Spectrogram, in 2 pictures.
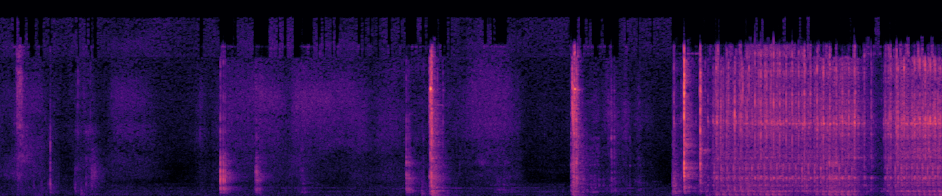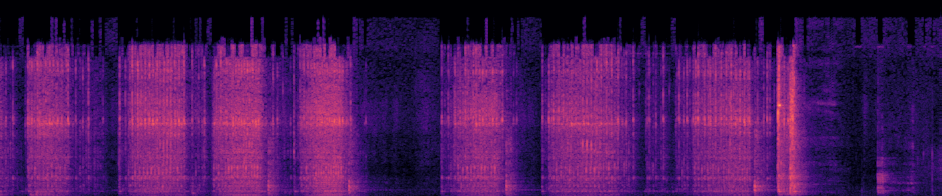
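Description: Sewing machine stitching a palazzo pant, heard close as a series of bursts of rapid mechanical whirring, first short isolated runs and then longer stitching runs with brief pauses between them.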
